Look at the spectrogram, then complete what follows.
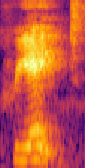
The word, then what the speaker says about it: create: And we're going to put the accent on the end of this word, create. Second syllable has the accent.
